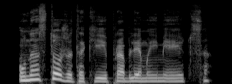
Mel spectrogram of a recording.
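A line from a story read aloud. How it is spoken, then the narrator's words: Cat sighing. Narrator (Russian): вздохнула кошка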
